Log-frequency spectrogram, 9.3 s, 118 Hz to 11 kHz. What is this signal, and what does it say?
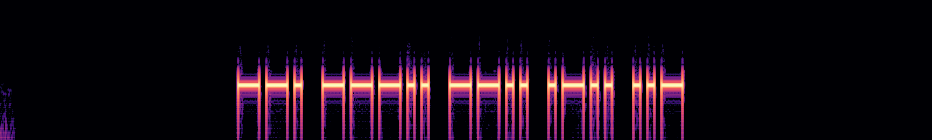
Morse code, heard as a keyed tone, about 17 wpm, 700 Hz. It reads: G8ZLU
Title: DXCC-100 Call Signs - 5 Characters - 17wpm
